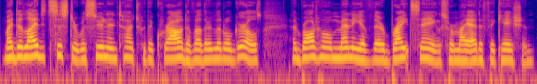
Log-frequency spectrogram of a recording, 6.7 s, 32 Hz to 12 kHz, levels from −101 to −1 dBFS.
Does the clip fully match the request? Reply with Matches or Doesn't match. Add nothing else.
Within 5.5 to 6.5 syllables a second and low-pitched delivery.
Doesn't match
